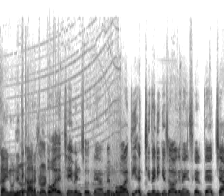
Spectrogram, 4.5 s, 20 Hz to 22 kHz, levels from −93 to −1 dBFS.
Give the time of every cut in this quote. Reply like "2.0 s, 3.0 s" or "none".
0.9 s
